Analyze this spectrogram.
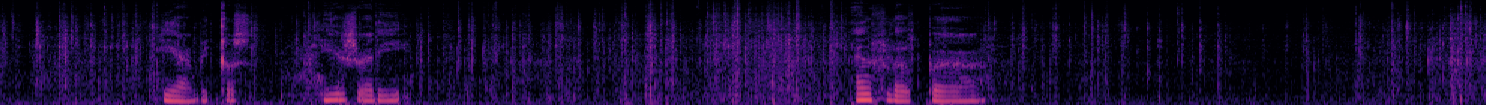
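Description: A plastic mailer bag crinkles and rustles as it is handled.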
